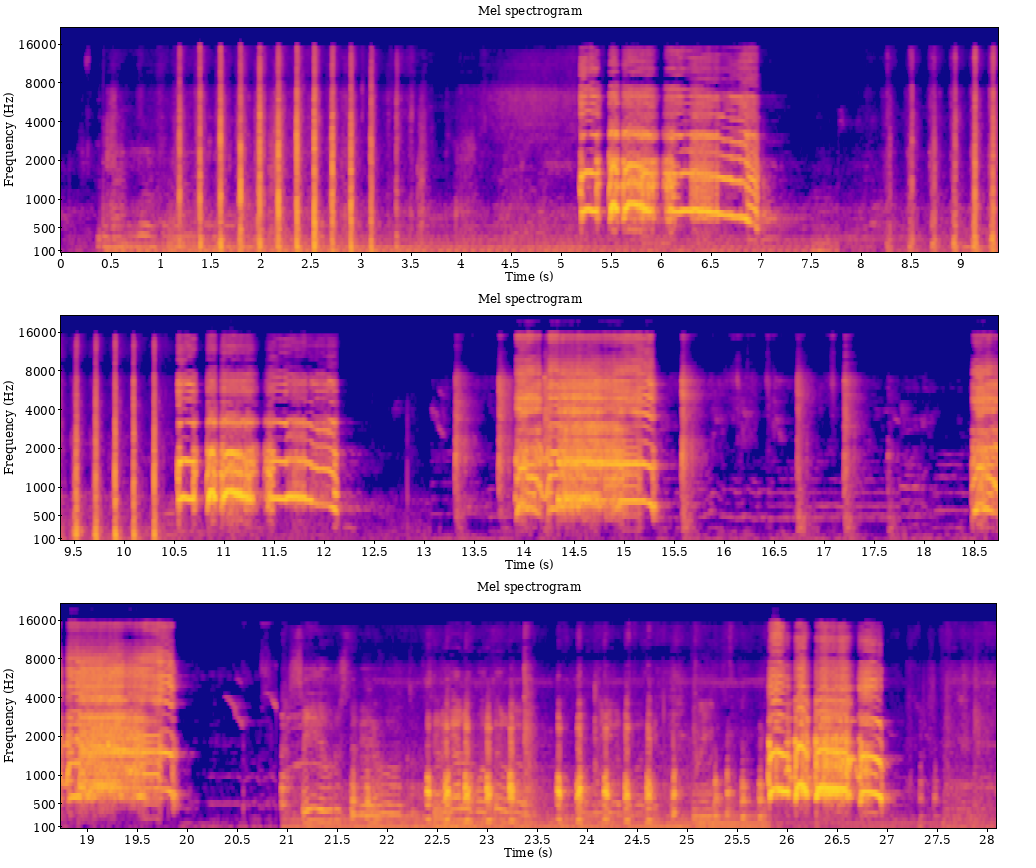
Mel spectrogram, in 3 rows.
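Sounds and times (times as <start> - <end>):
roosters crowing: 5.0 - 7.3, 10.5 - 12.2, 13.9 - 15.5, 18.5 - 20.1, 21.0 - 28.0.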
